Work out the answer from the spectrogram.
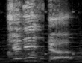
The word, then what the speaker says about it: Shedinja: Shedinja! Yeah? That's Shedinja. Shedinja. Shedinja. Shedinja. Shedinja. That's so gay. Shedinja. Shedinja. Shedinja. It has like two pronunciations. It's got shed and ninja.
